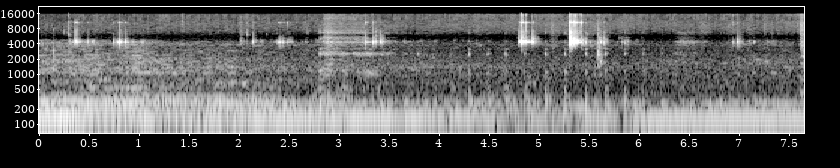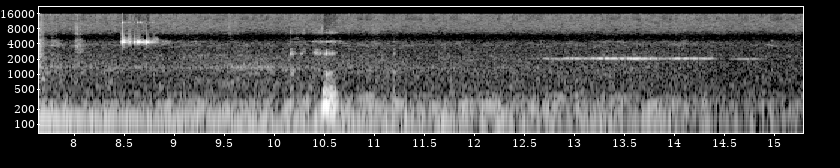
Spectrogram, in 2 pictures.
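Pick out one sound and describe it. A small dog growls playfully up close.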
